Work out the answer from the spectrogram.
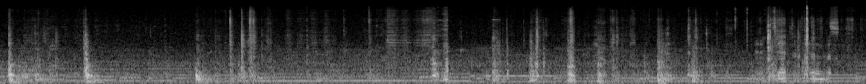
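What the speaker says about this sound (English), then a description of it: "crank the regulator until it comes close to lining up." A window regulator is cranked inside an S10 pickup truck door, giving a steady whirring grind broken by repeated sharp clicks and knocks, close up and alone.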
